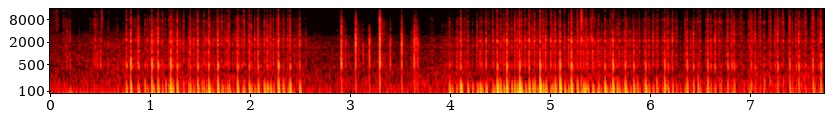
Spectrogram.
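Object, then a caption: Glass protective case. A glass protective case is tapped with quick, irregular fingertip-style taps in two bursts, with a sparser, quieter stretch in the middle. Each tap is a short, dry knock with a low thud and a faint bright click that dies away almost instantly.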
